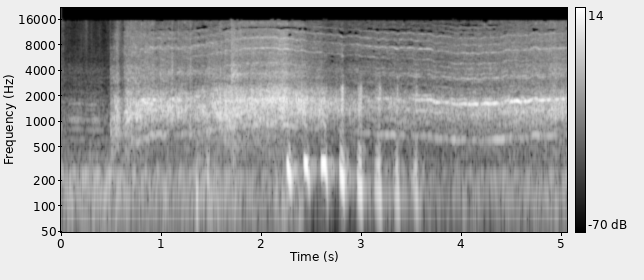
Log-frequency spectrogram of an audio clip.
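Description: A Formula E electric race car whines at a high, steady pitch, a thin electric hum with a rapid burst of about eight rhythmic pulses partway through, then the whine continues.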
